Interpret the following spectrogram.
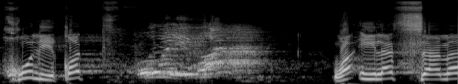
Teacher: सीन पर तशदीद है, सीन की अदायगी सीटी के साथ अदा करेंगे। · वाव को होठों की गोलाई से अदा करेंगे, हमजा वाज़े करेंगे।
